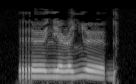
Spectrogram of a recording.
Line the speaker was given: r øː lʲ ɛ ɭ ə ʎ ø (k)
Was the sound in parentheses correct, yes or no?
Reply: no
